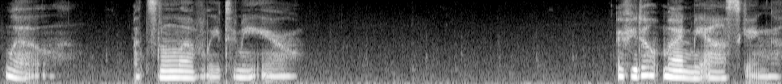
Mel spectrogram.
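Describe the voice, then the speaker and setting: A woman playing a kind, refined vampire mistress in an intimate roleplay audio drama, speaking in a gentle, soothing, husky near-whisper. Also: mid-range voice, steady tone. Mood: warm, sympathetic. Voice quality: breathy, husky near-whisper with creaky edge. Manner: gentle, genteel, unhurried, soothing.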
